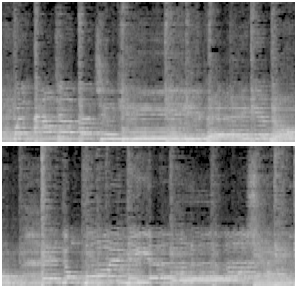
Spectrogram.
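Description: A woman singing live into a handheld microphone, holding long wavering notes, over a strummed acoustic guitar.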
